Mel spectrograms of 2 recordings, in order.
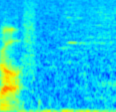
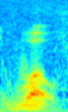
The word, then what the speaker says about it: を: because you'll find out this character is pronounced o more often than you'll ever hear pronounced whoa so so why are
